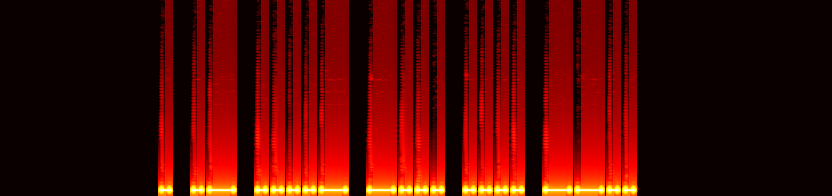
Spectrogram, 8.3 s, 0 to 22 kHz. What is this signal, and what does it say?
Morse code, heard as a keyed tone, about 15 wpm, 700 Hz. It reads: EA4BHZ
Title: DXCC-100 Call Signs - 6 Characters - 15wpm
